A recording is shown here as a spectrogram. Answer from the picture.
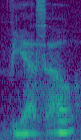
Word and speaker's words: WSL: You will probably hear me call it VSL sometimes, because it's called VSL in German, like you pronounce the W as a V, so don't be confused.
